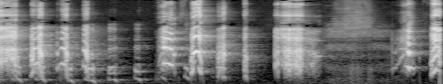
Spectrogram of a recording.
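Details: Pet severe macaw, a male about a year and a half old, mimicking a laugh indoors: harsh, raspy bursts in a quick, uneven series of about four per second, broken by a short, quieter pause near the middle.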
